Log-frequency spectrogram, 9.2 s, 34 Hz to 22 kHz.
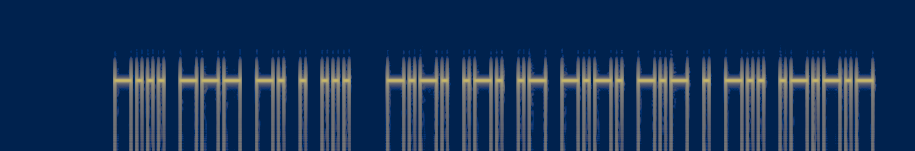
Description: Morse code, heard as a keyed tone, about 22 wpm, 700 Hz. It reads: BONES CRACKED.
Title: A Sound Of Thunder 22wpm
